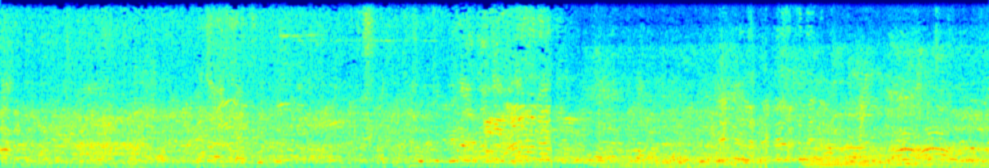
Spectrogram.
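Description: A crowd of men talk and chatter nearby outdoors.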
